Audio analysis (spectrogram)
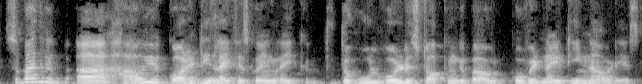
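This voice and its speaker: A man hosting a podcast interview. His voice sits somewhat high for a man. He asks long questions in a halting way, restarting as he goes. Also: animated. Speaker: podcast host.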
